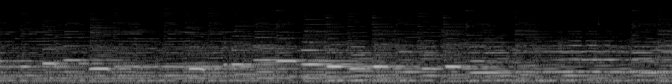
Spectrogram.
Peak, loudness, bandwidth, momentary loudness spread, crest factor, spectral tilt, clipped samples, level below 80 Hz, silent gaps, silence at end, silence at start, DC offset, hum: -14 dBFS; -30 LUFS; 17.5 kHz; 9 LU; 16 dB; -6 dB/octave; under 0.1%; -56 dBFS; none; 0 s; 0 s; under 0.1%; none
